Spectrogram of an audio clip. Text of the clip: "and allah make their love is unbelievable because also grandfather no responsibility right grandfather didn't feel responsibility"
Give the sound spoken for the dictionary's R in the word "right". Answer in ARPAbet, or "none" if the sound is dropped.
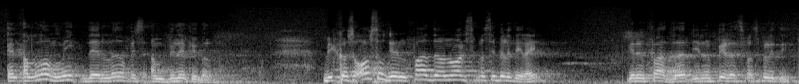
R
